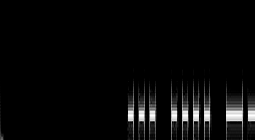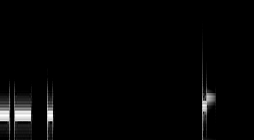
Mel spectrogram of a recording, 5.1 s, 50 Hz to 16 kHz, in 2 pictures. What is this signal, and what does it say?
Morse code, heard as a keyed tone, about 22 wpm, 700 Hz. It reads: SHOE
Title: Top 1751-2000 Words 22wpm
